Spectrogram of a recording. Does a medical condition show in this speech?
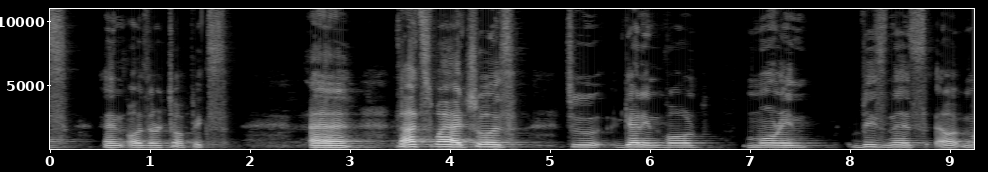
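Yes: cerebral palsy.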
